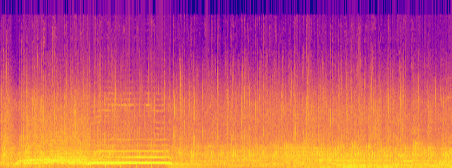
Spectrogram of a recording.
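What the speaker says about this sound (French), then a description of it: "on applaudit très fort Princesse Peach" Audience applause and some cheering for a Princess Peach cosplayer at a Sunday cosplay contest, a dense steady wash of clapping over a sustained musical tone that shifts pitch partway through.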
